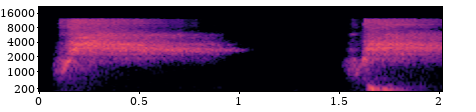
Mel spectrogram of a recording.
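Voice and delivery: quiet breathy whooshing; soft whoosh. Retold or imitated. Teacher imitating the mysterious noise outside, soft whoosh. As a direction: imitate a distant wave.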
